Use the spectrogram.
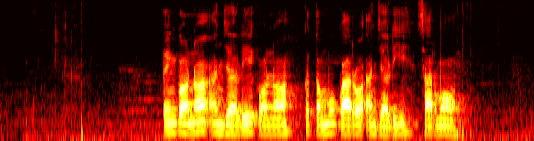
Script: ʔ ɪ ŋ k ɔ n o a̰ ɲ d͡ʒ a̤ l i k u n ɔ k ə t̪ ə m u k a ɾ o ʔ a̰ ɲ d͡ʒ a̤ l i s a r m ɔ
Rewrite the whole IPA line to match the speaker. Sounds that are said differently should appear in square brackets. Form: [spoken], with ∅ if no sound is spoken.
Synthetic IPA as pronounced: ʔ ɪ ŋ k ɔ n [ɔ] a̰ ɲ d͡ʒ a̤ l i k [ɔ] n ɔ k ə t̪ ə m u k a ɾ o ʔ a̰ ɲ d͡ʒ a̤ l i s a r m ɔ

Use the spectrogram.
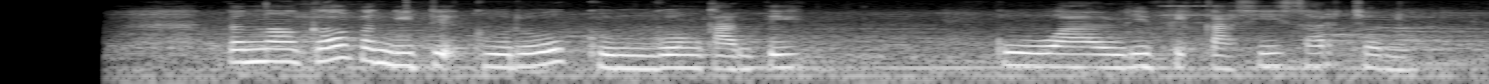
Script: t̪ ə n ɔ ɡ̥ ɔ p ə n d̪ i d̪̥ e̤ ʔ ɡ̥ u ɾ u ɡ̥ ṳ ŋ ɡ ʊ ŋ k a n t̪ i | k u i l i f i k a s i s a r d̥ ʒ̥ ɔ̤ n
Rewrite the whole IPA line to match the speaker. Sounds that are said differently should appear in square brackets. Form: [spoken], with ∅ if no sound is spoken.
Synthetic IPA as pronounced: t̪ ə n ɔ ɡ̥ ɔ p ə n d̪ i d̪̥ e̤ ʔ ɡ̥ u ɾ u ɡ̥ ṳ ŋ ɡ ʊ ŋ k a n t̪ i | k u [a] l i f i k a s i s a r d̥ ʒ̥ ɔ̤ n

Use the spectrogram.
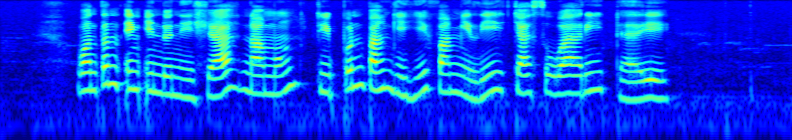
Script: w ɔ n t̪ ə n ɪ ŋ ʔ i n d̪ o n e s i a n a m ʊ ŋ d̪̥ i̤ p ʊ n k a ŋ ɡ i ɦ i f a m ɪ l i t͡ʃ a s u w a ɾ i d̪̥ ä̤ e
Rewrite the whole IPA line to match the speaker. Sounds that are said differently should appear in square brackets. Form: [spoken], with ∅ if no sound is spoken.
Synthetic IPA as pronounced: w ɔ n t̪ ə n ɪ ŋ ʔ i n d̪ o n e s i a n a m ʊ ŋ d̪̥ i̤ p ʊ n [p] a ŋ ɡ i ɦ i f a m [i] l i t͡ʃ a s u w a ɾ i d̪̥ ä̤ e

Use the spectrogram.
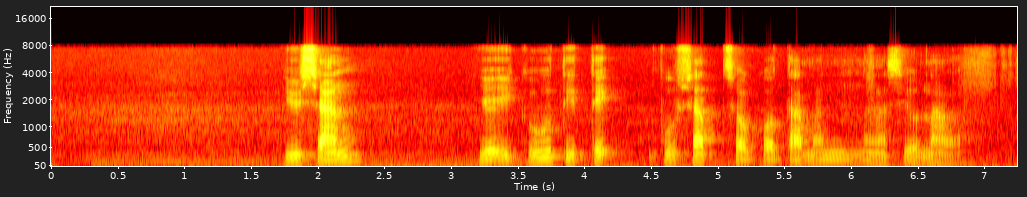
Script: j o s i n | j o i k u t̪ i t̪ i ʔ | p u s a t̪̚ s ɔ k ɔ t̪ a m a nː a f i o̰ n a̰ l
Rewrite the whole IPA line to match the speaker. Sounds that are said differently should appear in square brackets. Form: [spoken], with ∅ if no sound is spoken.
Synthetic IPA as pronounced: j [u] s [a] n | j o i k u t̪ i t̪ [ɪ] ʔ | p u s a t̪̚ s ɔ k ɔ t̪ a m a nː a [s] i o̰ n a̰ l

